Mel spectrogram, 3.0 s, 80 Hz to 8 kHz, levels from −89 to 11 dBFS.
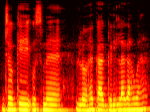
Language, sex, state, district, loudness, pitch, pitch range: Hindi, male, Bihar, Patna, -14 LUFS, 145 Hz, 140-150 Hz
